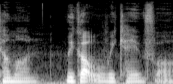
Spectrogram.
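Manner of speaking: muttered delivery.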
